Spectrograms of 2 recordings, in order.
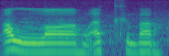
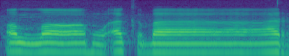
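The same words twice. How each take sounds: First: The vowel after the b is kept short. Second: The vowel after the b is drawn out long. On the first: The speaker calls it right. "tapi Allahu akbar" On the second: The speaker calls it wrong. "tidak ada mad pada ba akbar ... itu tidak boleh"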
